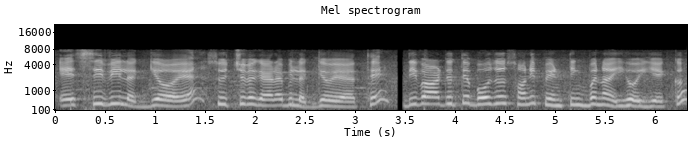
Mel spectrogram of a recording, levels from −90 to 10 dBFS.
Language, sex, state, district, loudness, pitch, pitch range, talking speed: Punjabi, female, Punjab, Pathankot, -13 LUFS, 275 Hz, 240-305 Hz, 210 wpm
